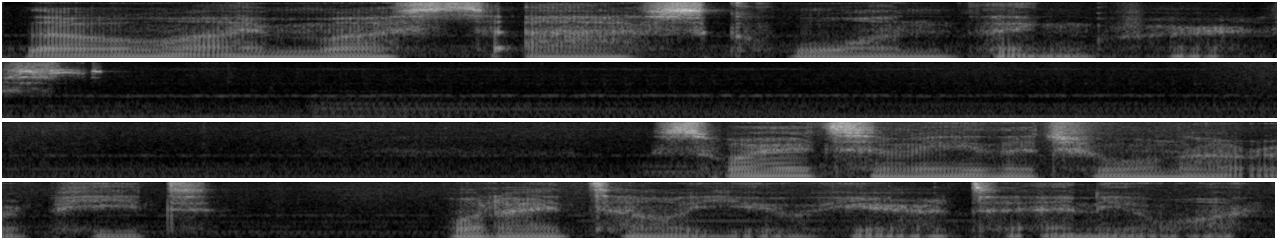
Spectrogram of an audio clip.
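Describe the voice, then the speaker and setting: Man playing a deep, gravelly, slow-spoken vampire lord. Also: steady tone, mellow, slight background noise, heavily acted. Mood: solemn. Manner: formal, hesitant, breathy murmuring with many pauses. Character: weary, courtly vampire lord who loathes blood. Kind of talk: ASMR roleplay acting.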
